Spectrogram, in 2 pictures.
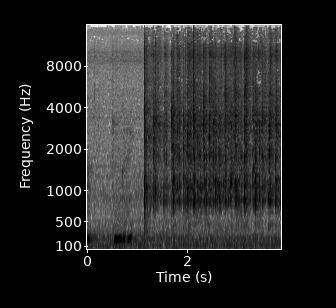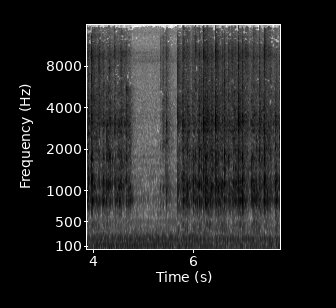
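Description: Metal spoon beating rapidly against the inside of a plastic mixing bowl, a fast run of clicks and scrapes. It stops briefly about five seconds in, then starts again.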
